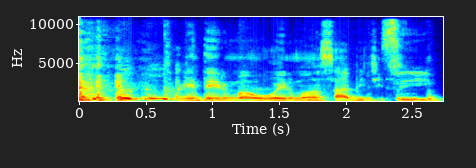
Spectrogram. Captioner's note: risos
